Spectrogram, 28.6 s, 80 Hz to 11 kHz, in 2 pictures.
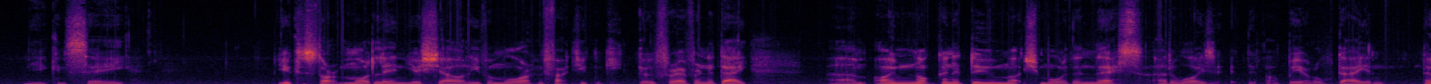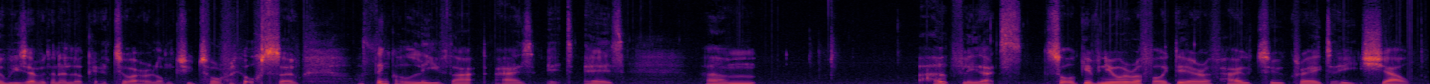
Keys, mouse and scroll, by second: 22.5 Tab, 23.2 middle click, 25.3 middle click.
